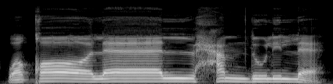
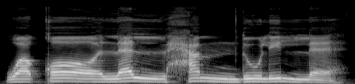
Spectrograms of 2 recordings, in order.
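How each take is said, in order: First: The alif is kept, giving a long vowel. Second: The alif is dropped, leaving a short vowel. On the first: The speaker calls it wrong. "We did not say ... That is not correct" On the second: The speaker calls it right. "Notice here we said"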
